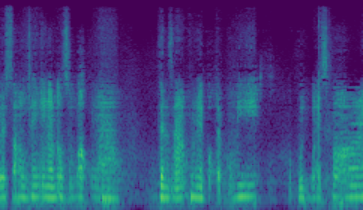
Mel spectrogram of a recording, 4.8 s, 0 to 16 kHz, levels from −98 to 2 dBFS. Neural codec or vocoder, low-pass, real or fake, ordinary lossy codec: codec, 44.1 kHz, 0.9 kbps, DAC; 14.4 kHz; fake; AAC, 48 kbps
